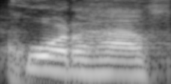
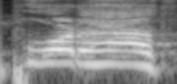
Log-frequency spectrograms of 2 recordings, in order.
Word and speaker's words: porterhouse: He said, yeah, let me get that quarter-house steak, cook it well. I'm like, quarter-house? I said, you mean porterhouse? Yeah, that one. Hey, he's saying it wrong.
